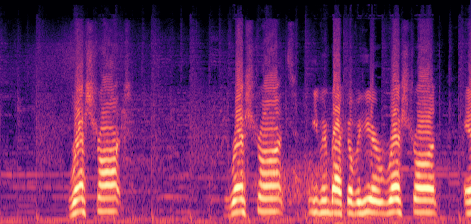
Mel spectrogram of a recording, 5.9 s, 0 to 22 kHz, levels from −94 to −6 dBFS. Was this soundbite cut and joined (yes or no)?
no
